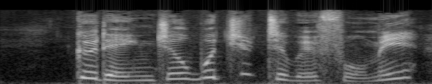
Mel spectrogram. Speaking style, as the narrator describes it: the boy asked eagerly

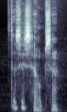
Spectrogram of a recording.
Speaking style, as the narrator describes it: she said quietly

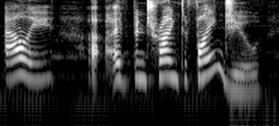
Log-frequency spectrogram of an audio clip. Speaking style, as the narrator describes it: Amy stammered, trying to explain herself

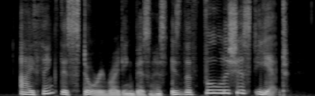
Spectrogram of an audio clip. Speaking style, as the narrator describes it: scoffed Marilla

